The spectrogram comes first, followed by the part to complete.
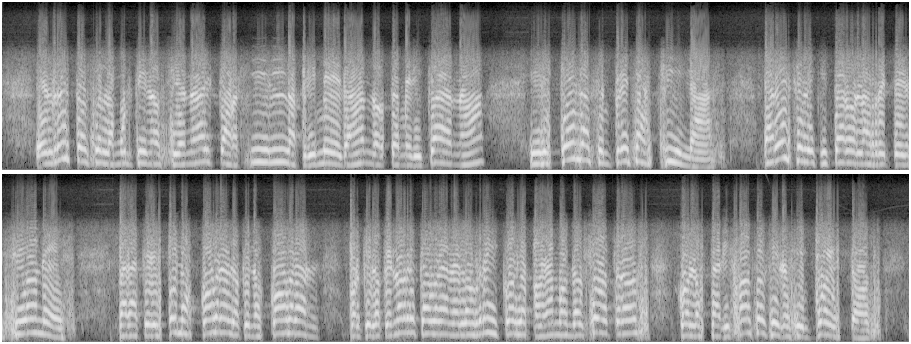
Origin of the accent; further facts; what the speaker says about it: Buenos Aires, Argentina; soy de Palermo.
